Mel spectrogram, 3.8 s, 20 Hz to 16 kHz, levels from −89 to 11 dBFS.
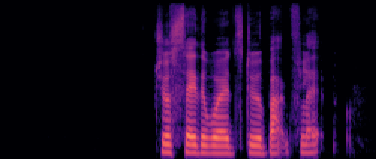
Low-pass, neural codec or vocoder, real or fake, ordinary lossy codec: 14.4 kHz; none; real; none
